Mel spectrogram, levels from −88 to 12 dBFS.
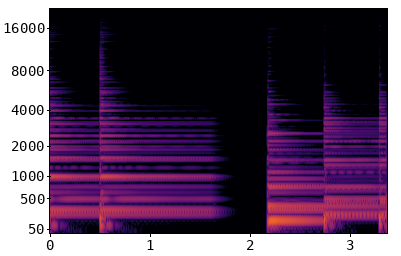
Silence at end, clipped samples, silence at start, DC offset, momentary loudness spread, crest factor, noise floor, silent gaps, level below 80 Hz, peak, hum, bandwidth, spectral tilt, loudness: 0 s; under 0.1%; 0 s; under 0.1%; 16 LU; 18 dB; -69 dBFS; none; -62 dBFS; -18 dBFS; none; 11.5 kHz; -7 dB/octave; -35 LUFS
